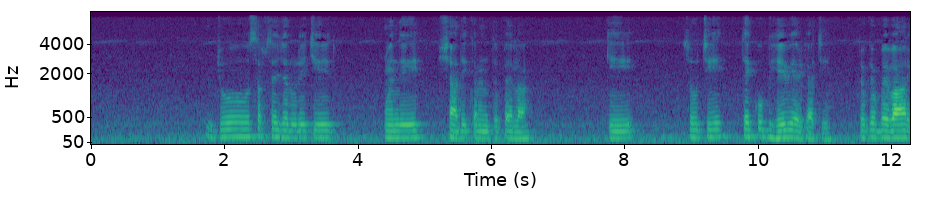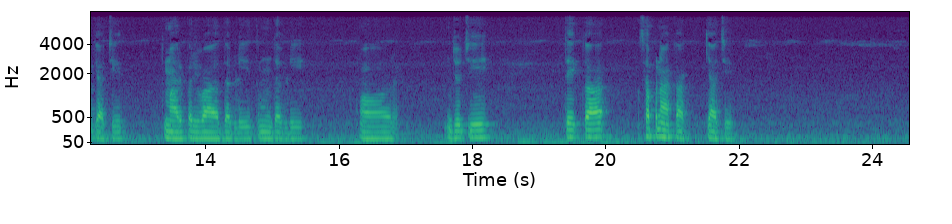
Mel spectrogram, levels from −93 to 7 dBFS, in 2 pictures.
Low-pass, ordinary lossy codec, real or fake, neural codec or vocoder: 7.2 kHz; none; real; none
